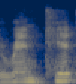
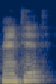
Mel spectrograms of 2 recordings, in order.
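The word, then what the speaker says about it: wrentit: Wren tit. It's not rent it. You say that term, most people think you're asking what you're going to rent at the car agency.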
